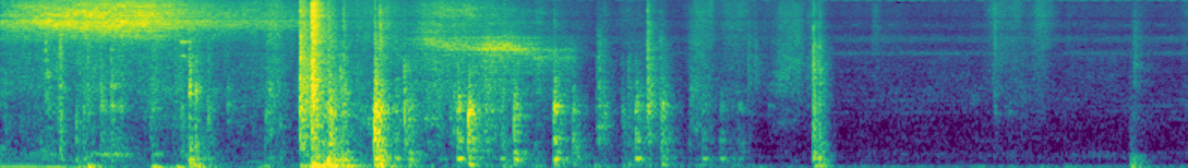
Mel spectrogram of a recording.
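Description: Knocks, bumps and rustling of someone moving about, the loudest knock about two seconds in, then quieter with a couple of single knocks.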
